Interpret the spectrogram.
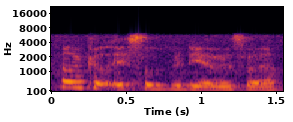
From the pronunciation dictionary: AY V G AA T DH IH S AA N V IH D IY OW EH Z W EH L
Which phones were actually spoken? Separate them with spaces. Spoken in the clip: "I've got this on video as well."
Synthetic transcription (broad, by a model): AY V G AA T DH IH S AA L V IH D IY OW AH Z W EH L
